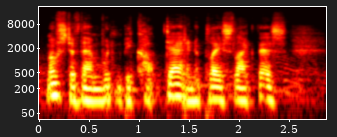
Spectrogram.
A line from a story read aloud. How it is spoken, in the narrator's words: she murmured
